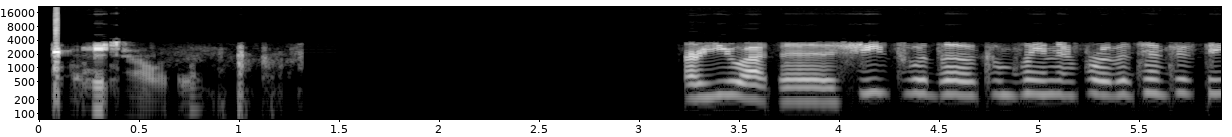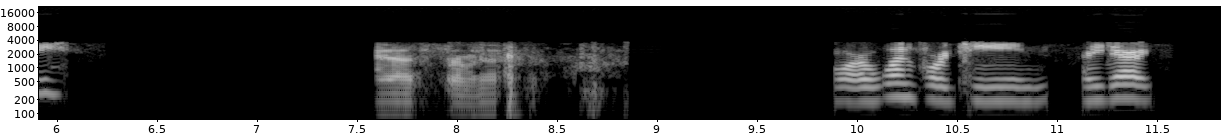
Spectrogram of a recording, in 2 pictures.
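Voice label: Police Southwest District Dispatch, p25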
